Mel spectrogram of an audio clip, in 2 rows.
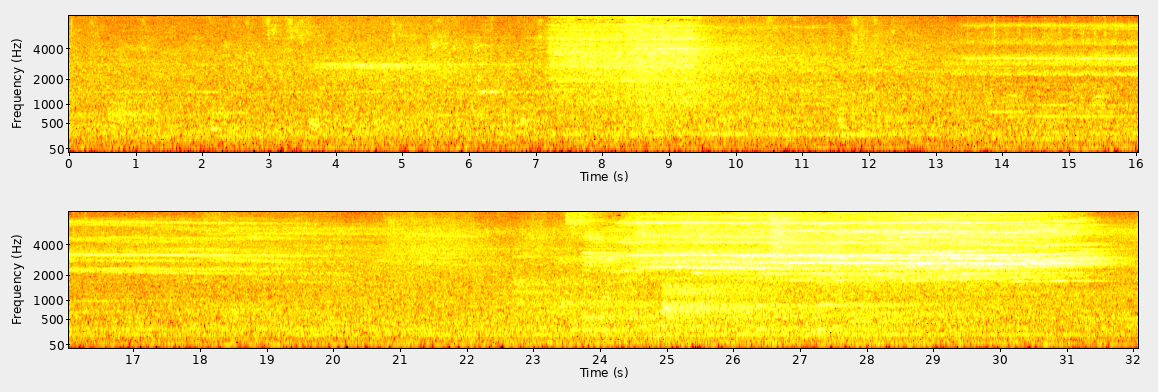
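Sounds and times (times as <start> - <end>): high-pitched brake squealing: 24.1 - 31.8.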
